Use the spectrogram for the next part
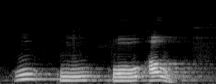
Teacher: आप अपने होठों से बोलने की कोशिश करो तो आप देखेंगे उ ओ और औ। इसमें आपके जो होठ होंगे वो एक गोलाकार होंगे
